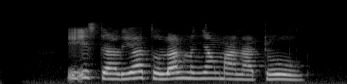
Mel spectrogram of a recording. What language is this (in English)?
Javanese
